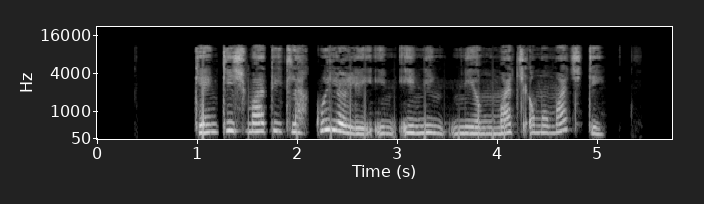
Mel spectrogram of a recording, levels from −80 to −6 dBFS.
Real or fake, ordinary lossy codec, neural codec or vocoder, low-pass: fake; MP3, 96 kbps; vocoder, 48 kHz, 128 mel bands, Vocos; 10.8 kHz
